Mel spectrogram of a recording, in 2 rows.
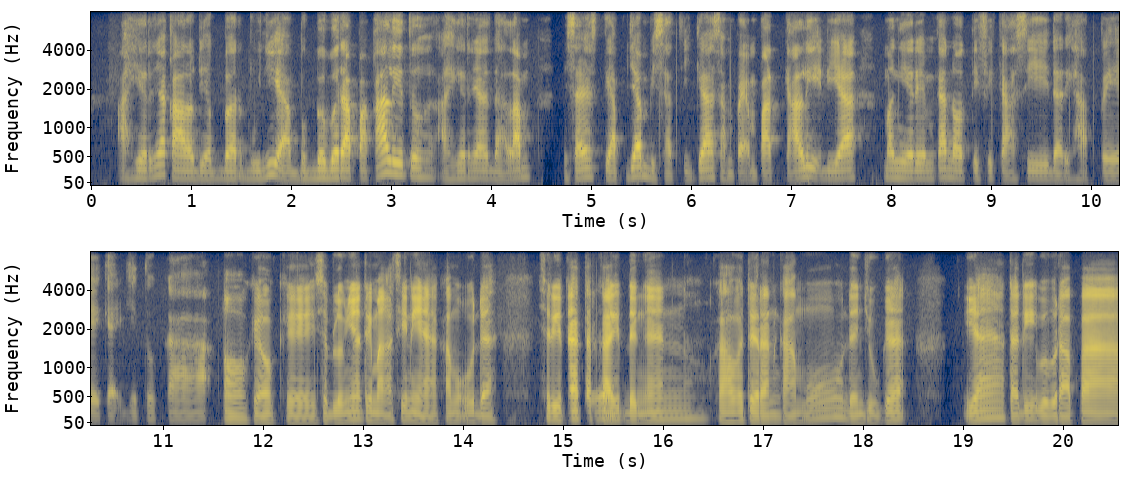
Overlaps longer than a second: none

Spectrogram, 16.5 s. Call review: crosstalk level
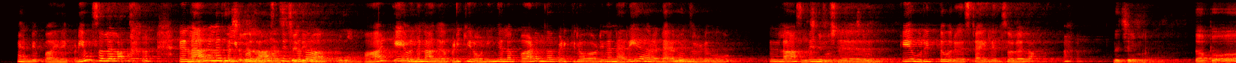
present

